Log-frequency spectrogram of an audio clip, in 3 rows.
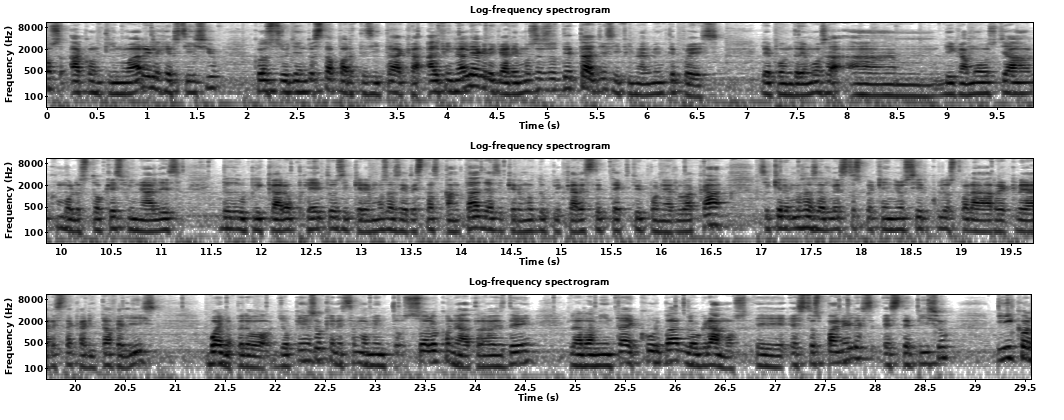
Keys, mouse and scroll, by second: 0.5-0.9 scroll up 2, 1.1 shift+middle click, 3.7 middle click, 4.1 middle click, 5.3-6.0 scroll down 2, 6.3-6.9 scroll down 2, 6.9 scroll up 1, 7.5 middle click, 8.6-9.9 scroll down 1, 11.2 middle click, 11.8 scroll up 1, 12.3 shift+middle click, 12.7-13.6 scroll up 2, 13.6 scroll down 1, 13.7 shift+scroll down 1, 14.2 shift+middle click, 14.5-15.2 shift+scroll down 2, 15.4 shift+middle click, 16.2-16.7 shift+middle drag, 16.7-17.0 scroll up 1, 17.2 shift+middle click, 18.9-19.3 shift+middle drag, 19.7 scroll down 1, 20.2-20.7 scroll down 1, 21.1-21.5 middle drag, 21.9-22.9 middle drag, 23.2 shift+middle click, 23.7 scroll up 1, 24.3 middle click, 25.2 shift+middle click, 25.9 click, 27.6 click, 28.4 click, 29.2 drag.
